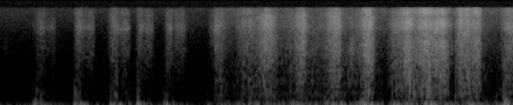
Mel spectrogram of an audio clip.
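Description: White satin-gloved fingertips rub and tuck at the sides and top of a floral cotton-cased pillow. Quiet, irregular fabric rustles and soft brushing strokes are broken by muffled low thumps, growing into a denser, steady scratchy rubbing in the second half.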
